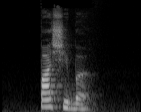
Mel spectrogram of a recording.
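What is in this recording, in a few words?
"пасибӧ", Komi, female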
